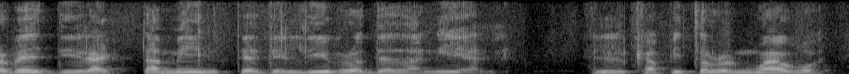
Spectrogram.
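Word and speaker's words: דניאל: es el Profeta Daniel en hebreo se pronuncia Daniel Daniel dice Igualmente que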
